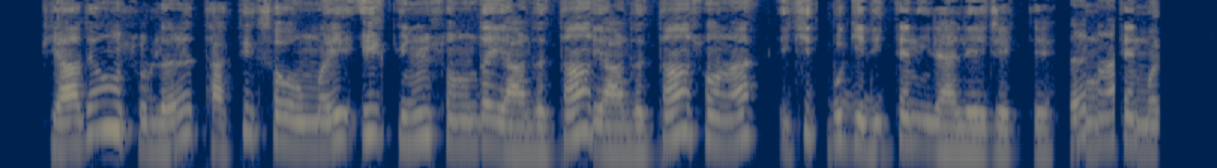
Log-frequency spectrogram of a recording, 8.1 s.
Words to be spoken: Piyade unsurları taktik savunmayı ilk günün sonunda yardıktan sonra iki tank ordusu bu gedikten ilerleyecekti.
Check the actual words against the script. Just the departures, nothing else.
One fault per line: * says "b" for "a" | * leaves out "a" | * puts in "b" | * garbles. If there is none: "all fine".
* puts in "yardıktan"
* leaves out "tank ordusu"
* garbles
